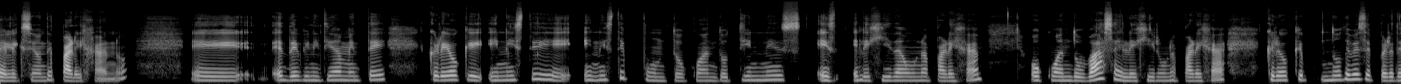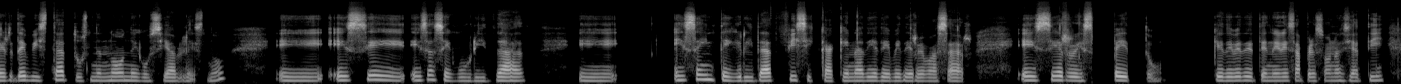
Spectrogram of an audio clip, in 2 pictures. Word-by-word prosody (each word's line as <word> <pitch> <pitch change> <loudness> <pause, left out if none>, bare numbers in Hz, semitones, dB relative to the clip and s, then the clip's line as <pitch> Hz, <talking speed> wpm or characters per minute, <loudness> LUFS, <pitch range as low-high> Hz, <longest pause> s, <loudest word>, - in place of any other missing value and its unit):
la - - +3
elección 170 +1 +2
de 200 - -7
pareja, 165 - +2
¿no? 85 - -10 0.6
Eh, 185 -1 0 0.4
definitivamente, 195 +2 -3 0.4
creo 200 +1 +2
que 195 -2 0
en 190 +1 -5
este 220 0 -1
en 205 -1 -5
este 220 +8 -4 0.2
punto, 170 -3 -10
cuando 170 0 -8
tienes 200 +3 0
es 190 -3 +1
elegida 180 -1 -3
una 180 0 -6
pareja, 170 +6 -2 0.5
o 190 0 -1
cuando 180 -2 -3
vas 210 +11 +7
a 220 - -1
elegir 175 -1 -4
una 180 +1 -9
pareja, 170 0 -2 0.4
creo 200 -1 -1
que 215 - -4 0.2
no 200 +2 -5
debes 235 +1 0
de 225 - -2
perder 175 -1 -3
de 195 - +1
vista 185 +2 +1
tus 170 -3 -7
ne 180 0 -7
no 180 +1 -4
negociables, 165 -2 0
¿no? 185 +11 -11 0.5
Eh, 175 -1 -5
ese 195 0 +5
esa 195 +3 +1
seguridad, 170 -1 +3 0.5
eh, 170 -1 -6 0.6
esa 200 +4 +8
integridad 175 -5 -1
física, 185 -5 +4
que 170 +2 -5
nadie 170 +1 -3
debe 170 -1 -5
de 170 -1 -4
rebasar. 160 -1 +4 0.5
Ese 190 +1 +7
respeto, 180 0 +1 0.5
que 180 - -3
debe 175 +1 -2
de 180 -1 -3
tener 175 0 -2
esa 180 0 0
persona 175 +1 -4
hacia 170 -1 -3
ti. 185 +3 -6
180 Hz, 135 wpm, -24 LUFS, 170-195 Hz, 0.6 s, esa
